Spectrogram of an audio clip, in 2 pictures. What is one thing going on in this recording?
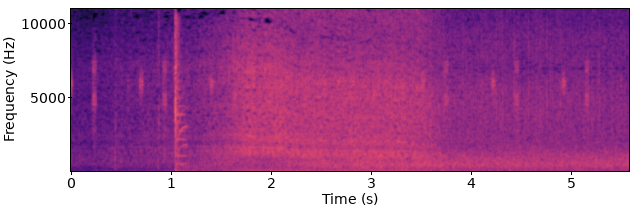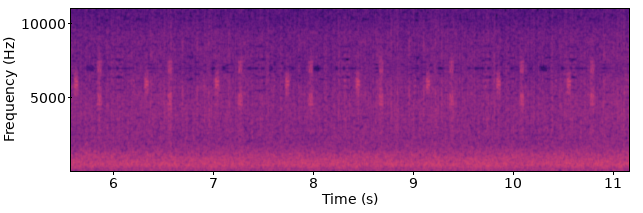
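A jetpack engine roars steadily.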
